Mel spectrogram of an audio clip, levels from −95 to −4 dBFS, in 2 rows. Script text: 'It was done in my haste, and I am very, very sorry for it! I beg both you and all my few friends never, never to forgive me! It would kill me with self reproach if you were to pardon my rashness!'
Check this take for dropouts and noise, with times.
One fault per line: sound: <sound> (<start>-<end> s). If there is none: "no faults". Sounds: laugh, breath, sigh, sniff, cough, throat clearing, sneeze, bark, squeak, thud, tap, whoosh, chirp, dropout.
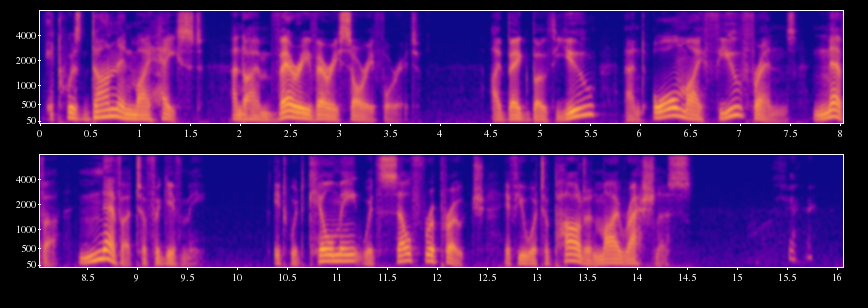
sound: laugh (15.1-15.8 s)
